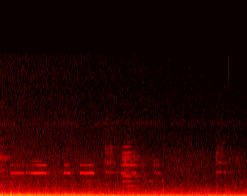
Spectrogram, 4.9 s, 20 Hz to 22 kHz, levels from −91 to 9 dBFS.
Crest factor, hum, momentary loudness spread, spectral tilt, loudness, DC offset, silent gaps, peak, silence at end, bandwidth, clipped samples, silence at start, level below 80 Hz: 16 dB; none; 8 LU; -8.5 dB/octave; -41 LUFS; under 0.1%; none; -24 dBFS; 0 s; 15.5 kHz; under 0.1%; 0 s; -44 dBFS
